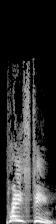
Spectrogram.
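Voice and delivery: high, loud reply; eager answer. Retold or imitated. Man on the cliff answering, high and loud. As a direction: call it out proudly. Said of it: "And the man said".

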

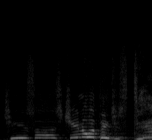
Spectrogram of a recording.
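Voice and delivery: high, hushed tattling Pharisee; prissy Pharisee telling on the disciples; scandalized Pharisee. Retold or imitated. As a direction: gasp and tattle to Jesus. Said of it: "the Pharisees are like".

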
